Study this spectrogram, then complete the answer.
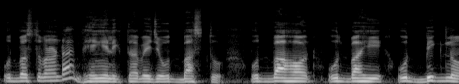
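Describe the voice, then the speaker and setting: A man's voice: medium pitch, fast talker, dark tone, no room sound. A man teaching a spelling lesson for exam preparation, asking his students questions and answering them himself.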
